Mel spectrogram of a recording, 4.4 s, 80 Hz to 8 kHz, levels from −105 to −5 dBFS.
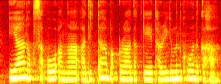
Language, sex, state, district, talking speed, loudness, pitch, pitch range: Garo, female, Meghalaya, West Garo Hills, 110 wpm, -15 LUFS, 210 Hz, 195-225 Hz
